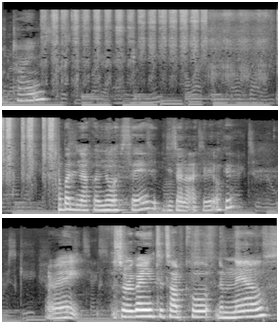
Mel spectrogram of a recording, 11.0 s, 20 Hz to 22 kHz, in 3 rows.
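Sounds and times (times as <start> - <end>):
background music with bass line: 0.0 - 10.5
nail file rasping: 0.5 - 4.5.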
